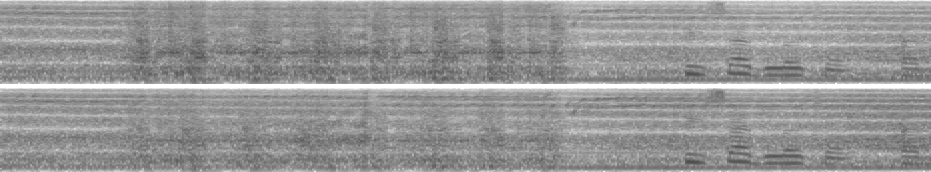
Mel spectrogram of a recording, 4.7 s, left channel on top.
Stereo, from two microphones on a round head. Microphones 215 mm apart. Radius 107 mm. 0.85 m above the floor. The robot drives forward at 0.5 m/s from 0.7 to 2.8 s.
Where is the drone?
10° right (ahead or behind); by 4.7 s 40° right (ahead or behind).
